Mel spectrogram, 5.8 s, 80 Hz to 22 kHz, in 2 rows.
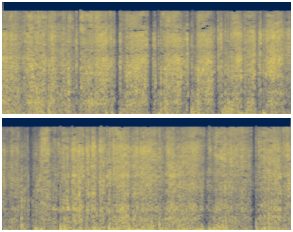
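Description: Long pointed red-painted nails of both hands scratch a thin, flat sheet of fine tan 240-grit sandpaper. The result is a continuous, dense, gritty rasp with bright, hissy texture, brief dips between strokes, and soft low thumps underneath.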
